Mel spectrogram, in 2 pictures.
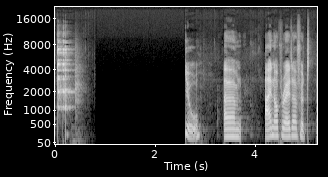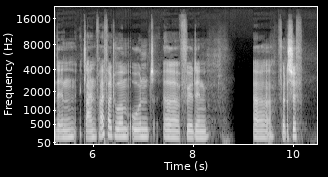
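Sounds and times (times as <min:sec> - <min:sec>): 
glasses clinking in a toast: 0:00.0 - 0:00.6
speech: 0:02.6 - 0:08.4, 0:09.2 - 0:10.2.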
